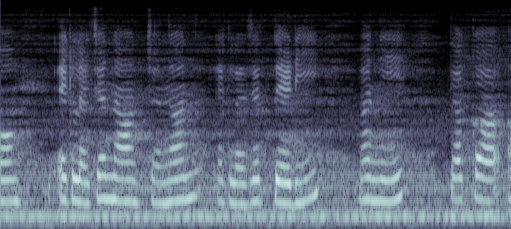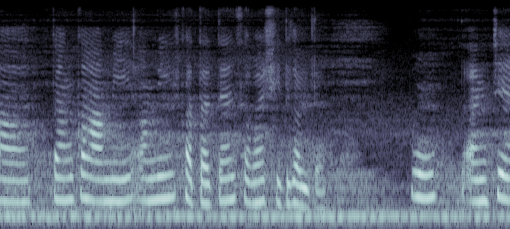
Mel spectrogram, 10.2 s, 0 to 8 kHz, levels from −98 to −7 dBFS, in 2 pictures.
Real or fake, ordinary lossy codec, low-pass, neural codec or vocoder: real; none; 7.2 kHz; none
